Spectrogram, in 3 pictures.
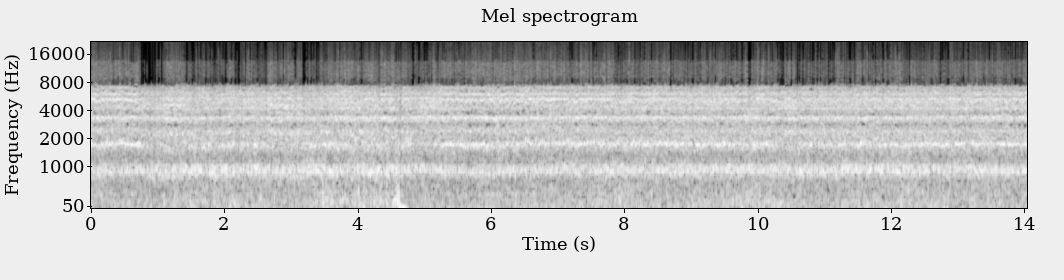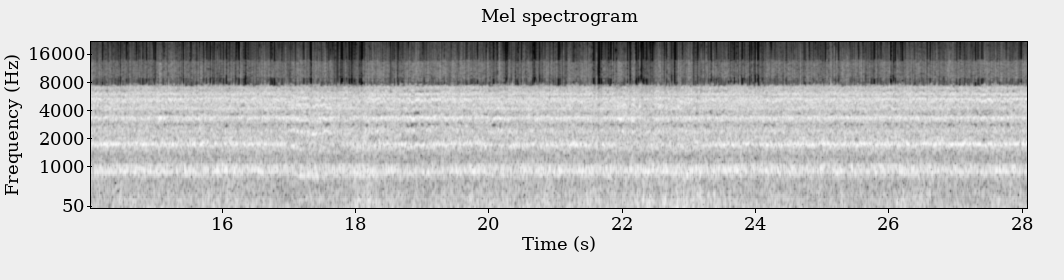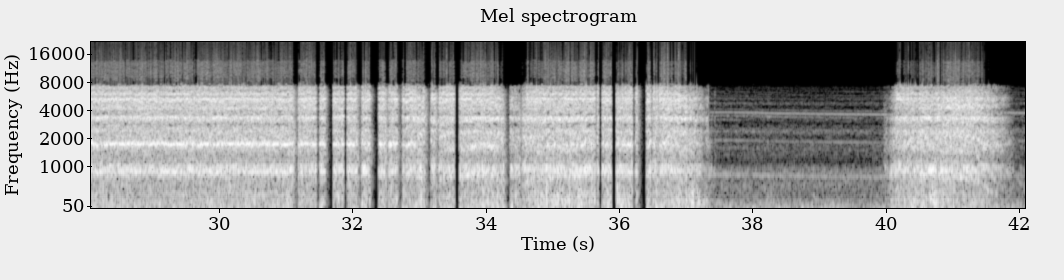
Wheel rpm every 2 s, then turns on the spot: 220, 220, 230, 220, 230, 230, 230, 230, 230, 230, 230, 230, 230, 230, 230, 230, 200, 180, 120, 10, 110.
none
